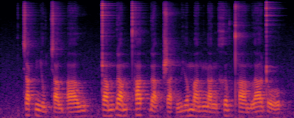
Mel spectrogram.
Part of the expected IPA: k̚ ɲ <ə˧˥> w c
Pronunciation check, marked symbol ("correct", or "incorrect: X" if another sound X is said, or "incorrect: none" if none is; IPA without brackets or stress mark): incorrect: ə˨˩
